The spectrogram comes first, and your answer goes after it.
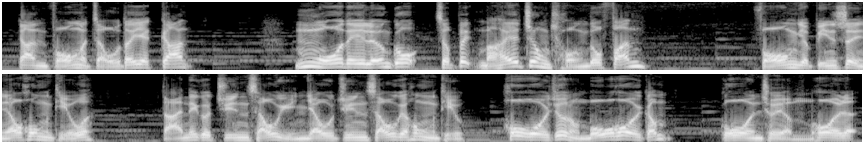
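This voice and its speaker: Male storyteller, Cantonese accent, very lively intonation, colloquial, theatrical, mid pitch, background music. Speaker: storyteller, narrator of an audio drama. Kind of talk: dramatised first-person story narration.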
